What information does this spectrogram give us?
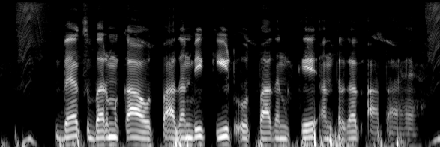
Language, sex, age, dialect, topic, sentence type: Hindi, male, 36-40, Kanauji Braj Bhasha, agriculture, statement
